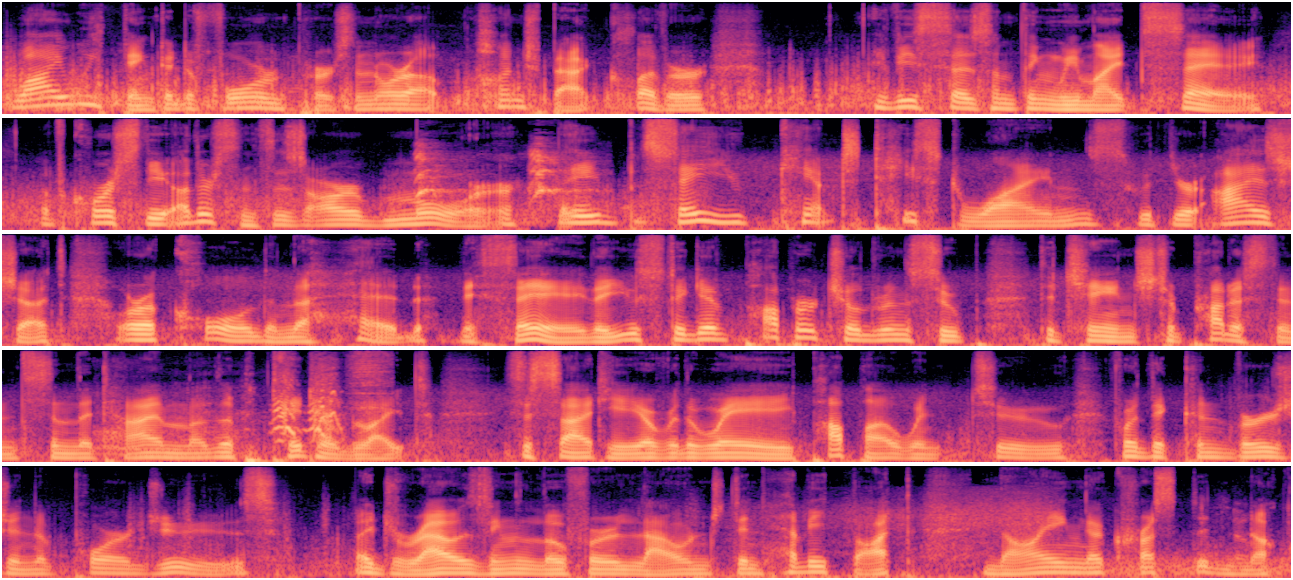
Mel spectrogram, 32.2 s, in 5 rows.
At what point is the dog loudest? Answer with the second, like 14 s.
21 s.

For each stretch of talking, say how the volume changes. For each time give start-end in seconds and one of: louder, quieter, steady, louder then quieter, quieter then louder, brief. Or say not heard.
0.1-32.1 steady.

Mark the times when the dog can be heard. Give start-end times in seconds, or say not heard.
8.5-9.4, 19.8-21.2.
